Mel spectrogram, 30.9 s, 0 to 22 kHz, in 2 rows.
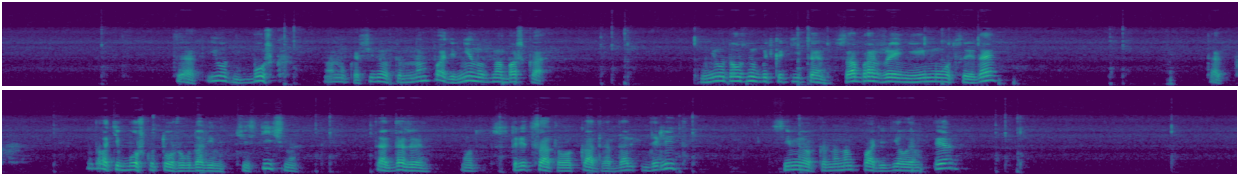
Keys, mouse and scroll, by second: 0.1-1.4 drag, 3.5 click, 4.9 KP_7, 6.4 r, 7.9 middle click, 9.1 r, 10.4-11.6 middle drag, 11.9 middle click, 12.5 r, 16.1-17.5 drag, 18.0 Delete, 19.5 click, 20.3-21.7 drag, 22.9 Delete, 24.1 click, 25.4 KP_7, 26.9 r, 28.2-30.1 middle drag.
